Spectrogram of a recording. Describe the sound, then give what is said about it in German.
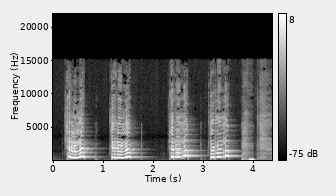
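A voice imitates a five-tone selective-call alert once sent over radio to alert rescue service vehicles, each vehicle having its own assigned sequence, singing a quick sequence of four or five short, sustained tone-like notes with brief gaps between them, fairly loud. “ganz damals, da wurde Rettungsdienst noch alarmiert über sogenannte Fünftonfolgen. Da hatte jedes Fahrzeug eine zugewiesene Fünftonfolge. Die klang dann so.”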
